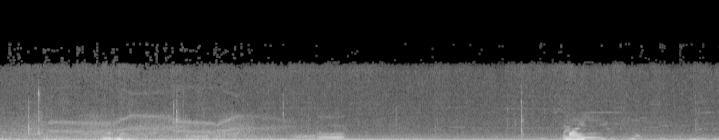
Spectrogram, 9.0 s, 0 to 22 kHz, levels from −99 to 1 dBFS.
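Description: Nothing stood out as a technical problem when listening to this audio.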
